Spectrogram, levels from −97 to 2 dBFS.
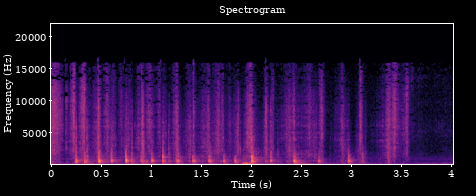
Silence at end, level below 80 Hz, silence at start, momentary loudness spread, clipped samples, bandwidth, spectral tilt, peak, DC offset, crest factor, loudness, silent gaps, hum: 0 s; -60 dBFS; 0 s; 11 LU; under 0.1%; 16 kHz; -3.5 dB/octave; -12 dBFS; under 0.1%; 28 dB; -38 LUFS; none; none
